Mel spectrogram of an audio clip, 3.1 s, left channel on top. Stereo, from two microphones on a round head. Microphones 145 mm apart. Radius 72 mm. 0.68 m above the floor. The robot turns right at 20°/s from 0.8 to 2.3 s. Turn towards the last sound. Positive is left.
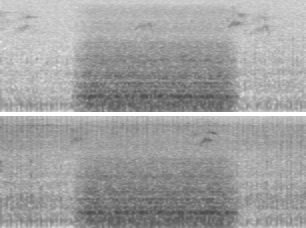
No sound to turn to.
